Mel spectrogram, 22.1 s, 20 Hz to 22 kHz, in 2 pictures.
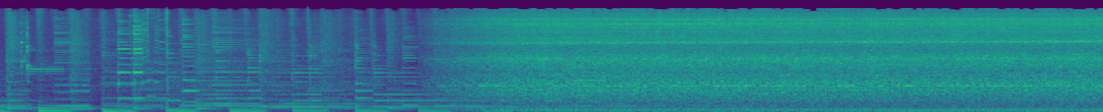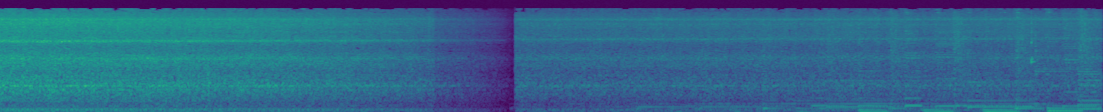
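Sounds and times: diesel engine rumbling: 0:04.3 - 0:22.0
faint steady whine: 0:04.3 - 0:22.0.

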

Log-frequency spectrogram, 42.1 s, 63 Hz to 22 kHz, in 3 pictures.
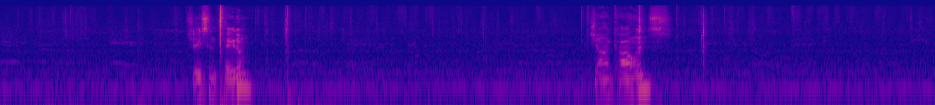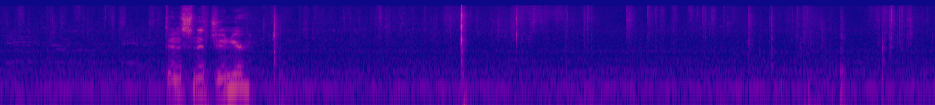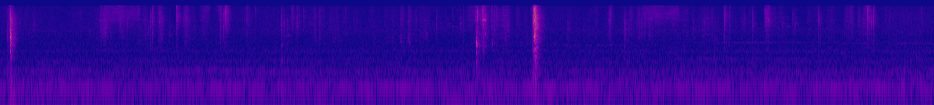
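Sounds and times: faint low hum: 0:00.0 - 0:42.0
cards rustling and sliding: 0:27.1 - 0:28.4, 0:33.9 - 0:36.2, 0:37.1 - 0:41.3.

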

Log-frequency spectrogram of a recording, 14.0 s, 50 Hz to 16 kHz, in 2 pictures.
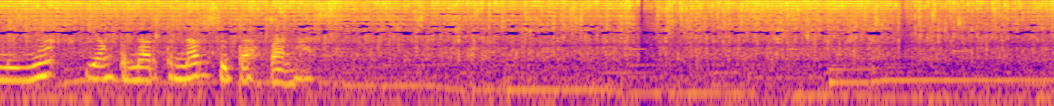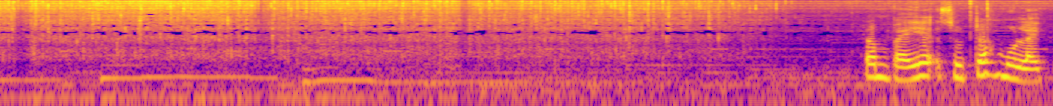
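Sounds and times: background music with low notes: 0:00.0 - 0:14.0
crackers deep-frying in oil: 0:00.0 - 0:14.0.

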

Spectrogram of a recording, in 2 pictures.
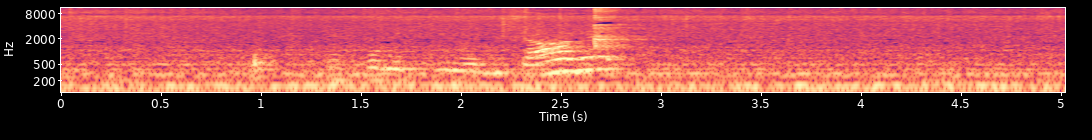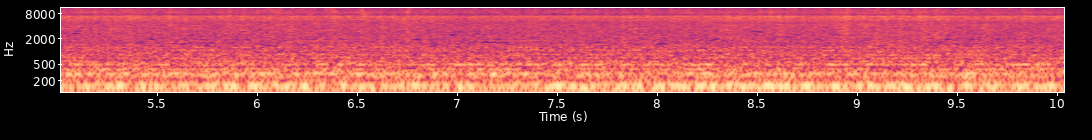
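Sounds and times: vegetables sizzling in a frying pan: 0:00.0 - 0:10.0.

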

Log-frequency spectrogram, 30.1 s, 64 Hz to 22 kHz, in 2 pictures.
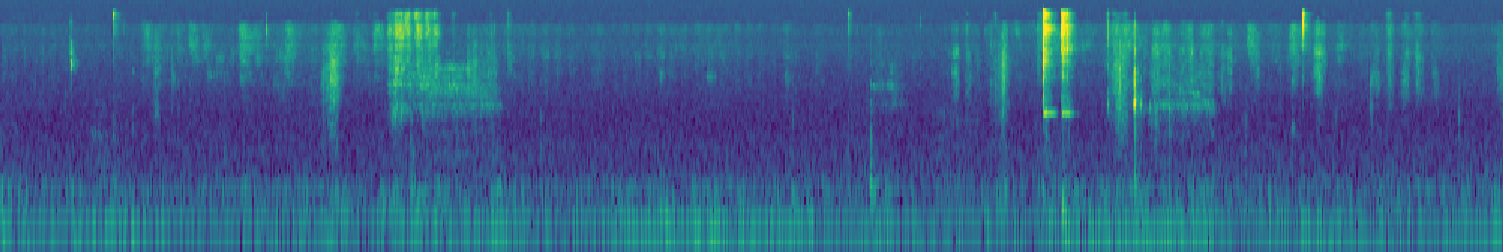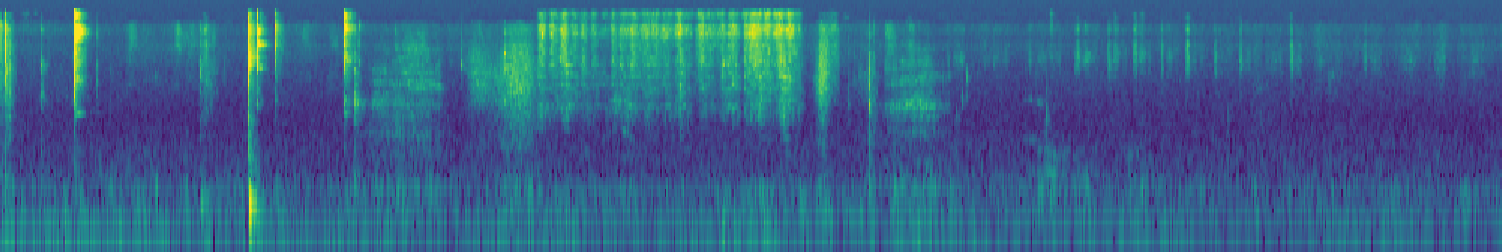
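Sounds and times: brush scratching on paper: 0:01.7 - 0:05.6, 0:20.0 - 0:23.4, 0:24.9 - 0:30.0.

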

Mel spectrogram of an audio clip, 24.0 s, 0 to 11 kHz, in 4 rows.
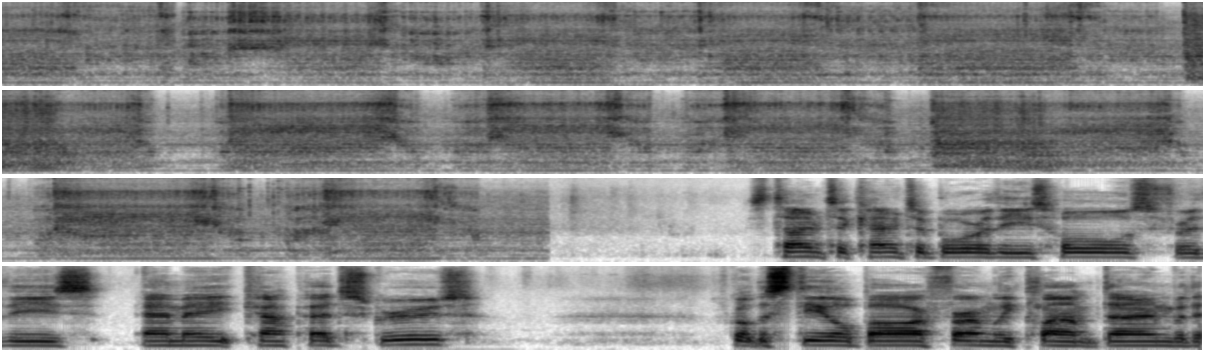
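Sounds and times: drill motor hum: 0:00.0 - 0:14.8
drill rasping through steel: 0:00.0 - 0:14.8.

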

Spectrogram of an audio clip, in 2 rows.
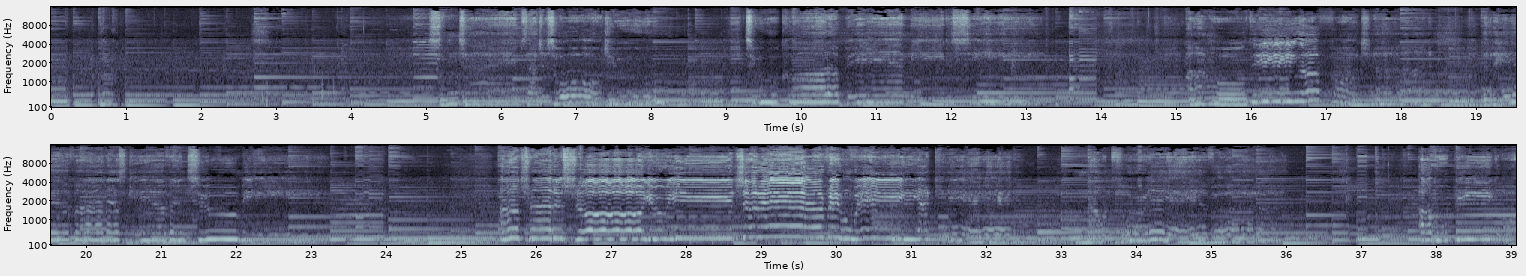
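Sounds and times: acoustic guitar strumming: 0:00.0 - 0:39.0
man singing: 0:04.9 - 0:13.4, 0:15.1 - 0:24.1, 0:25.5 - 0:36.1, 0:37.6 - 0:39.0.

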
